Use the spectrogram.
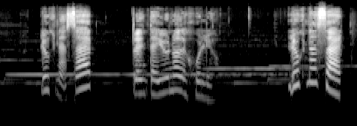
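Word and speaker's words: Lughnasadh: nazar 31 de Julio look nazar pronunciado lunas a significa la conmemoración de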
